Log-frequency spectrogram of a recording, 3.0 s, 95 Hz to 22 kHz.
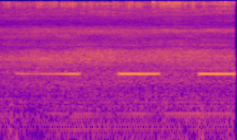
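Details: Reversing alarm on diesel construction machinery excavating a trench for an 18-inch ductile steel watermain in Frankfort, Indiana: clear high-pitched beep about once a second over a low diesel rumble; alarm working normally.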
